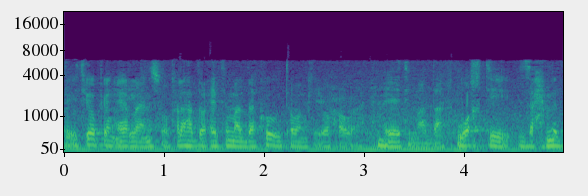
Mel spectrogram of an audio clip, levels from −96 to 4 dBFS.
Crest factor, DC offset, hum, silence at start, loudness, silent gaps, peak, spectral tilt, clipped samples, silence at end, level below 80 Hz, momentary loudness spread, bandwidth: 12 dB; under 0.1%; none; 0 s; -26 LUFS; none; -14 dBFS; -6 dB/octave; under 0.1%; 0 s; -38 dBFS; 4 LU; 6.4 kHz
